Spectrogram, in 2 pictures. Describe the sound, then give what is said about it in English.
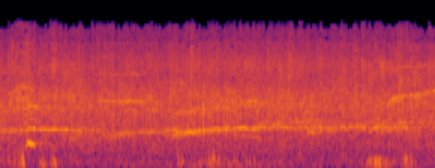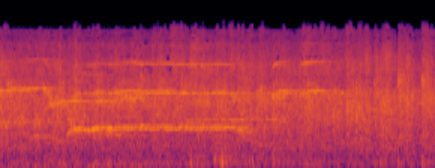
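An audience applauds Sunita Williams after a radio contact with the ISS, in a steady, dense wash of clapping that holds at an even level for about twelve seconds, with faint thin tones drifting above it. “Let's give a big applause to Sunita Williams.”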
